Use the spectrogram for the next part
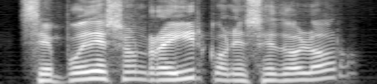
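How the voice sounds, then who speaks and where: A man with a Spain Spanish accent preaching a sermon as pastor, swinging from loud exclamations to hushed storytelling and asking many rhetorical questions. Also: high voice, fairly even intonation, measured pace, dry recording, clean studio sound.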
